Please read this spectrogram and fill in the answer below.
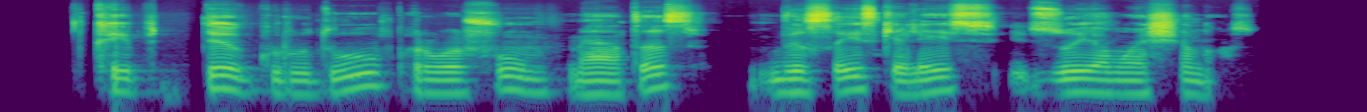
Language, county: Lithuanian, Kaunas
